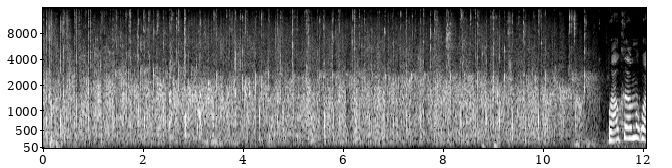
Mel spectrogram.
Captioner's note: applause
